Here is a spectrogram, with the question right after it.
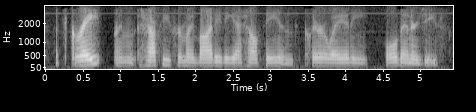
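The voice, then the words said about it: Congested, sniffly voice from a cold. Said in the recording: “I have a little bit of a sniffle I woke up with this morning. You can tell the way I'm talking. It's like I have a little bit of a cold.”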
